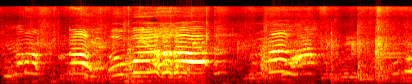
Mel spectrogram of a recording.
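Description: Children's voices chattering and calling out in high pitch, loudest about two seconds in.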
